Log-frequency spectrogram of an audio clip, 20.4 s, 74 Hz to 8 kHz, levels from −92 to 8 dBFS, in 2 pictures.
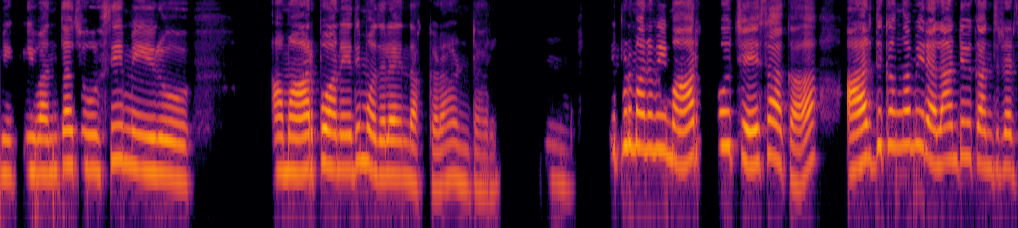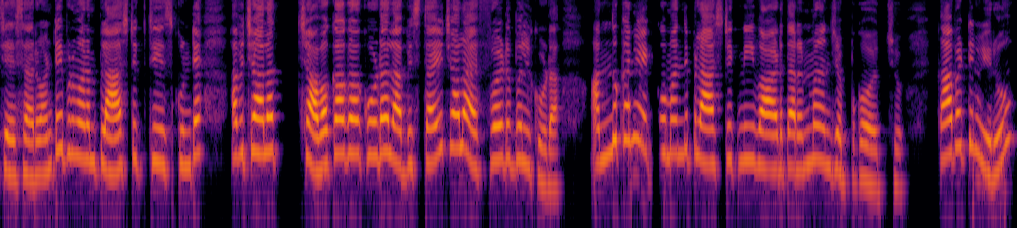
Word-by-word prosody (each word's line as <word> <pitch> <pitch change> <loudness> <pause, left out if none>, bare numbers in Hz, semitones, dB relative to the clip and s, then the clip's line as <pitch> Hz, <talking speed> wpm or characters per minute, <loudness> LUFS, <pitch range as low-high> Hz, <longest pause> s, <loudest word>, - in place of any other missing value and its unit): మీకివంతా 235 +2 -1
చూసి 255 +3 -2 0.2
మీరు, 240 -3 +2 1.1
ఆ - - +2
మార్పు 250 +4 +5
అనేది 250 +2 -1
మొదలైందక్కడ 220 -6 -1 0.2
అంటారు. 175 -3 -13 0.5
హ్మ్. 195 -3 -19 0.5
ఇప్పుడు 405 +3 +2
మనం 385 -1 +2
ఈ - - -1
మార్పు 320 +8 +2 0.2
చేసాక, 285 -2 +4 0.7
ఆర్థికంగా 405 +7 +4
మీరేలాంటివి 310 -3 +1
కన్సిడర్ 255 -2 -3
చేసారు? 225 -1 -3
అంటే 260 +10 -6
ఇప్పుడు 345 -3 -7
మనం 310 -1 -2
ప్లాస్టిక్కు 255 +3 0
తీసుకుంటే, 280 +2 -4 0.4
అవి 330 +2 -3
చాలా 355 0 +5 0.3
చవకగా 340 +5 +4
కూడా 340 +2 +3
లభిస్తాయి 280 +4 -1
చాలా 385 0 +3
అఫర్డబుల్ 300 +2 -4
కూడా. 180 -2 -5 0.4
అందుకని 455 +8 -3
ఎక్కువ 350 -1 -9
మంది 345 +2 -9
ప్లాస్టికుని 295 0 -1
వాడతారని 255 +1 +1
మనం 290 -3 -5
చెప్పుకోవచ్చు. 200 -5 -8 0.4
కాబట్టి 395 +6 0
మీరు, 235 -3 -4
275 Hz, 120 wpm, -21 LUFS, 235-325 Hz, 1.1 s, మార్పు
